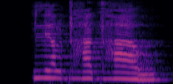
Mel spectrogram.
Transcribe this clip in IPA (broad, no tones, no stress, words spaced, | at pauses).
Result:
lʲelˠɖʱaɖʱaw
